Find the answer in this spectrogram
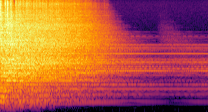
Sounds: Percussion, Music, Cymbal, Hi-hat, Musical instrument

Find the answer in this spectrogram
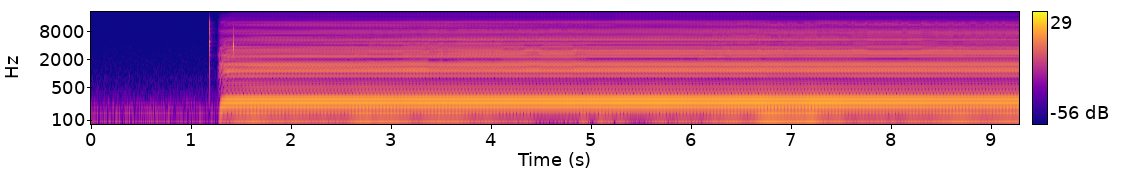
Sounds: home sounds

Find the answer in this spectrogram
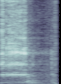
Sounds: Printer, Mechanisms

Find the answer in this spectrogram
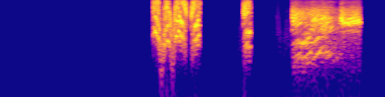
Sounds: Scratching (performance technique), Music, Musical instrument

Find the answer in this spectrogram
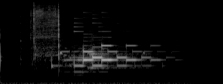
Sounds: Mechanisms, Camera

